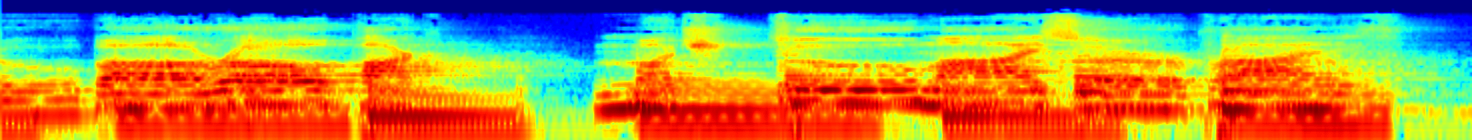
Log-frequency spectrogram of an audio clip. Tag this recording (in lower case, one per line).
music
